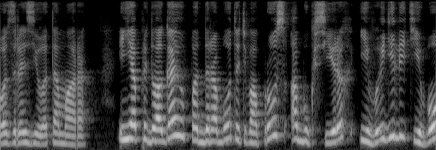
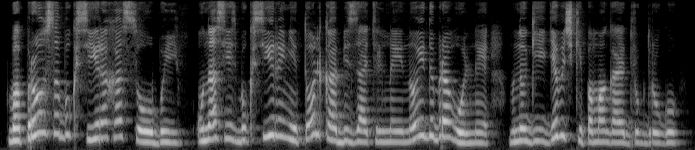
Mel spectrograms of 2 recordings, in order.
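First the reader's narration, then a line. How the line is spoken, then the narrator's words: Plain. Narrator (Russian): сказала Катя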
